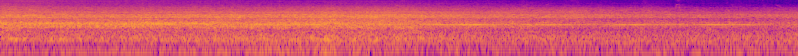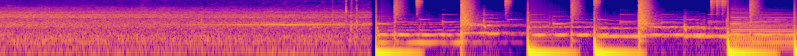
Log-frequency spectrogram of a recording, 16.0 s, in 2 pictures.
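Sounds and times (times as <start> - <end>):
thin whine: 0.0 - 11.7
train wheels on rails: 0.0 - 11.7.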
